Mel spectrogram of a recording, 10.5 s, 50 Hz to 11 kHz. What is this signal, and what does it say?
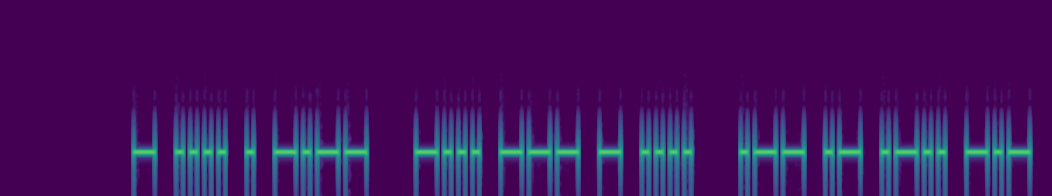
Morse code, heard as a keyed tone, about 17 wpm, 700 Hz. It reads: THEY BOTH WALK
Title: Additional Easy Phrases 17wpm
